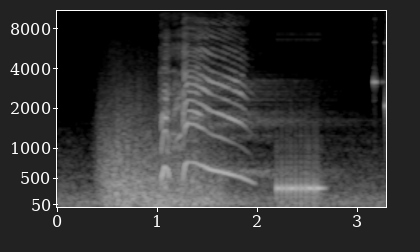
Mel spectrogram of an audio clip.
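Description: A deep monstrous voice lets out a falling roar.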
